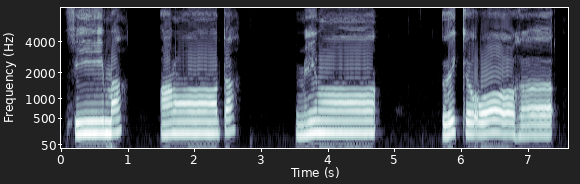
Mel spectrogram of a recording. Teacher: فی کو لمبا کرنا ہے، کھینچنا ہے، اور میم کو نہیں کھینچ سکتے۔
